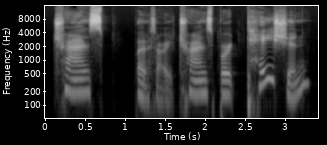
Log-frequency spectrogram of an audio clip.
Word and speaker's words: transportation: And there's the transportation, destination, and information. Okay, anytime when a word has tion ending, the stress goes on the syllable in front of tion. So location, transportation, destination, and information.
